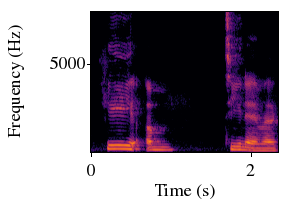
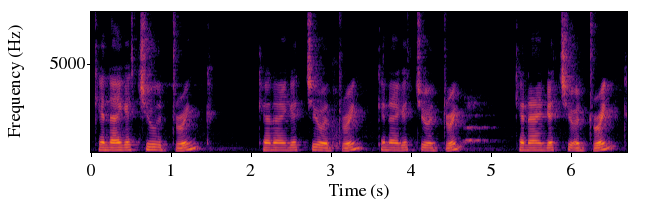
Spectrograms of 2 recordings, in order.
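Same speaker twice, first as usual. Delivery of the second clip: "Can I get you a drink?" rising sharply on drink; linked "Can I get you a drink?" with a final rise; rising question intonation; 5 dB quieter than usual. Shown as a demonstration. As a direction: lift the voice at the end, on "drink". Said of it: "chúng ta lên giọng ở cuối câu".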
